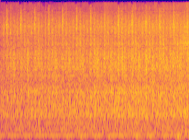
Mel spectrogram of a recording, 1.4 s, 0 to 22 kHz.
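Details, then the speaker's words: Ford 800 tractor, test drive after cleaning and adjusting the points, about 5°C spring day: steady engine note with a light regular tapping still ticking in the top end, not as bad as before; cause not identified. "jeez i can still hear that tapping that's not good i didn't want to hear that"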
